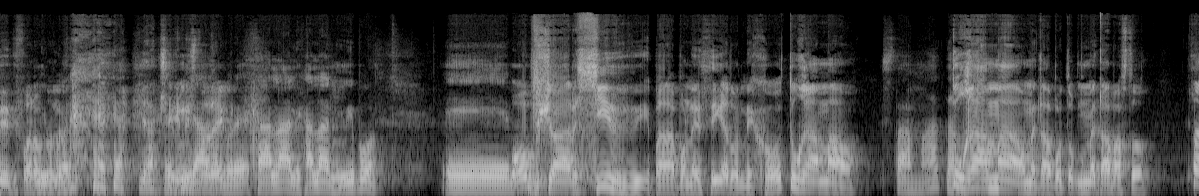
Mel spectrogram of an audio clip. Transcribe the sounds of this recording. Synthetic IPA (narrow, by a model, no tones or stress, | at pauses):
t̪it̪ifo̞ɾɐput̪oleojɐnɐksecinisoɾeɾxɐlɐlixɐlɐlilipon | eopçoɐɾçiðipɐɾɐpo̞neθiʝɐt̪o̞nixo̞t̪uɣɐmɐo | st̪ɐmɐt̪t̪uɣɐmɐomet̪ɐpot̪omet̪ɐpoɐft̪o̞ | θɐ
